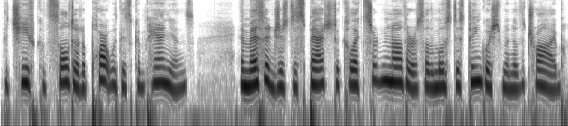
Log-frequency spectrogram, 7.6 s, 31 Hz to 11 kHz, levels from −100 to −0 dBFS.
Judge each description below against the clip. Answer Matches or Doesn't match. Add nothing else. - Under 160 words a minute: Doesn't match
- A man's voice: Doesn't match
